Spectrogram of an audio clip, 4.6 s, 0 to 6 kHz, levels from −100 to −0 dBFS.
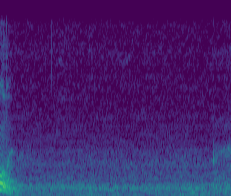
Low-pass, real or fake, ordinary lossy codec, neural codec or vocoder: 5.4 kHz; fake; none; codec, 16 kHz, 8 kbps, FreqCodec, larger model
